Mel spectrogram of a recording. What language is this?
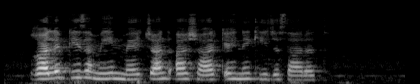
Urdu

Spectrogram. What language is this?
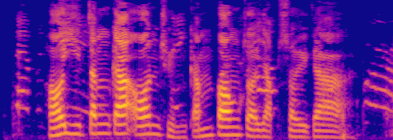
Cantonese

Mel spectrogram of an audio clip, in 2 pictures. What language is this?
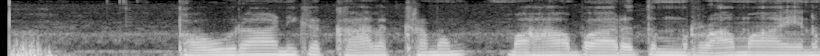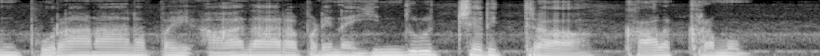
Telugu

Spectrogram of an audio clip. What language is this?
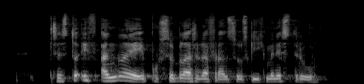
Czech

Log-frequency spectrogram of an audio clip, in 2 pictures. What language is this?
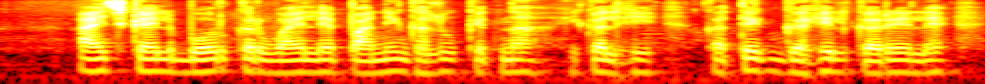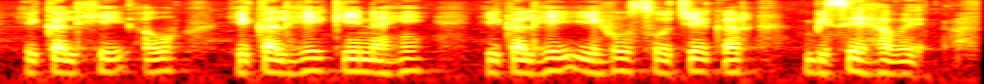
Chhattisgarhi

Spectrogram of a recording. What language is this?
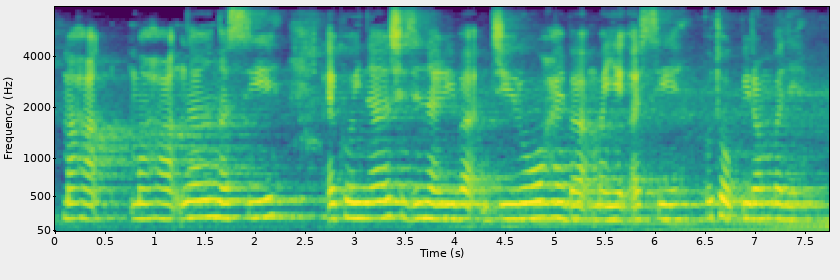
Manipuri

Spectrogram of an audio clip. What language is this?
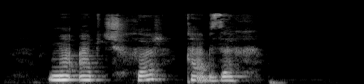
Adyghe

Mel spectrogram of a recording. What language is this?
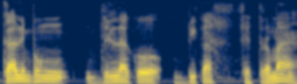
Nepali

